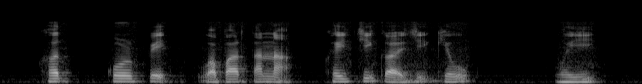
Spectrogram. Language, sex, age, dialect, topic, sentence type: Marathi, male, 25-30, Southern Konkan, agriculture, question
